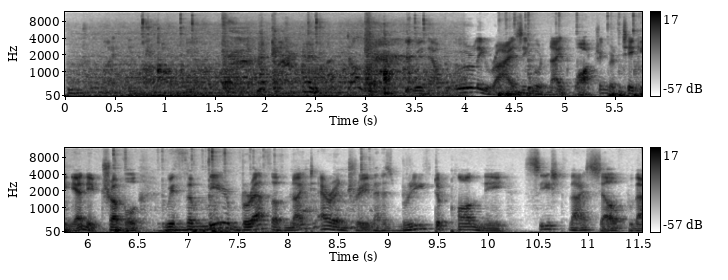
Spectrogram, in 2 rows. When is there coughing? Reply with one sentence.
The coughing can be heard from 1.6 to 3.5 s and from 8.0 to 8.9 s.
